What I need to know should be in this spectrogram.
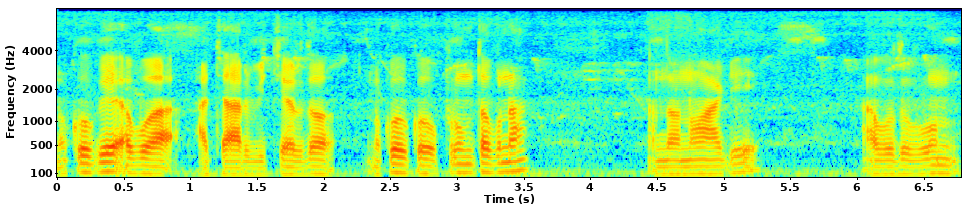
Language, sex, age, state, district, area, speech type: Santali, male, 45-60, West Bengal, Dakshin Dinajpur, rural, spontaneous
